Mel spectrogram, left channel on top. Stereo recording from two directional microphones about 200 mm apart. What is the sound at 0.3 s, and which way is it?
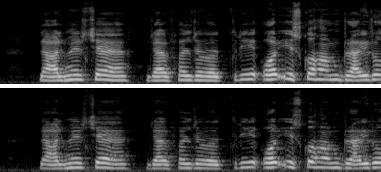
Speech, 60° left (ahead or behind).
